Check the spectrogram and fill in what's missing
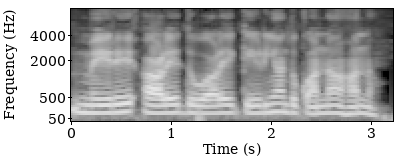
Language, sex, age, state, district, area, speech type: Punjabi, male, 18-30, Punjab, Fatehgarh Sahib, rural, read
